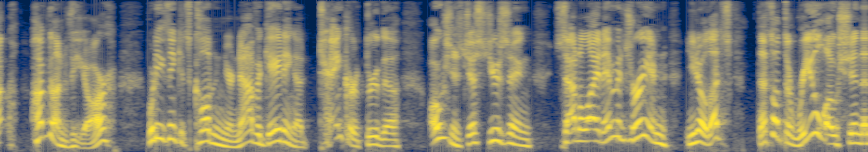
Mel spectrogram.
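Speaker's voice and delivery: very high, swooping ship captain voice. Speaker retells dad defending VR to mom, imitating John's captain voice. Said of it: "sometimes he puts on his captain's voice and he goes".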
